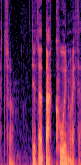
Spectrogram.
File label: "dacw", Welsh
